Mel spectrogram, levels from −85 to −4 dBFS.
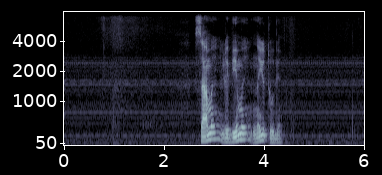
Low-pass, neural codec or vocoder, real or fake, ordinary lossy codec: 7.2 kHz; none; real; none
